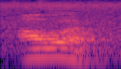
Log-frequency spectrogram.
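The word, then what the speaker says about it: hour: फिर एक आता है आवर। येसोनेंट से स्टार्ट है। लेकिन इसका उच्चारण ऐसे होता है। आवर इसलिए इसके पहले एन आवर लगा ये बहुत ही माइनर था।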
